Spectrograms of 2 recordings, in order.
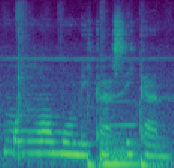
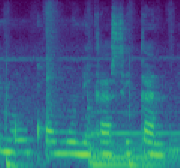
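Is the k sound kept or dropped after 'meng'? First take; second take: dropped; kept. First: The k sound is dropped after meng. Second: The k sound is kept after meng. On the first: The speaker calls it right. "bentuk yang tepat adalah" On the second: The speaker calls it wrong. "tidak sesuai dengan aturan asimilasi yang benar"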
